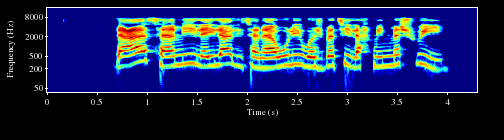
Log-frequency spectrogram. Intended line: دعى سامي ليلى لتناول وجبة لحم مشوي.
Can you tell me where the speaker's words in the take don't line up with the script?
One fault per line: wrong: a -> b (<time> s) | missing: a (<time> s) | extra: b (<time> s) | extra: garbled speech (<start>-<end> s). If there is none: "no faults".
no faults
